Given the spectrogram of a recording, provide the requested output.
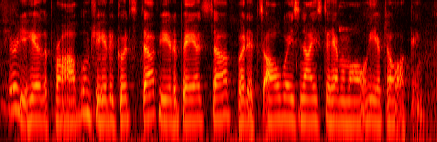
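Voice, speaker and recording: At a fairly quick pace with hardly any pauses, a woman speaks at medium pitch and very even loudness over noticeable background noise. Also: fairly even intonation. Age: 80s+. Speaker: grandmother who cooks for family. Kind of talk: interview answer.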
